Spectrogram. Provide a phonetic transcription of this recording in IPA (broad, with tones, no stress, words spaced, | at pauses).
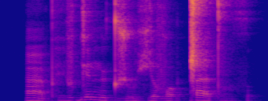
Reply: æ̃˧˩pʰe̤˧v ɡe˥˧nʉ˧˩tʒu˩˧ çə˧vɔ˧˩ɡ ǁæ˥˧tɔ̤˥˧θ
